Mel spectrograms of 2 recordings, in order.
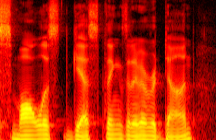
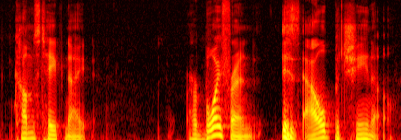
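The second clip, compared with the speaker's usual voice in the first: plain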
